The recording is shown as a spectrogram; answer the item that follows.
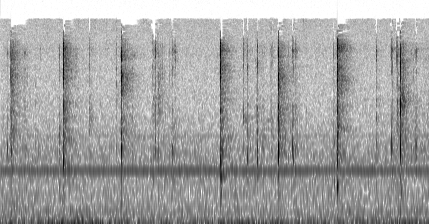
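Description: Faint keystrokes on a computer keyboard: uneven single key clicks, two or three a second, as short numbers are typed in. A faint steady high tone runs underneath.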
